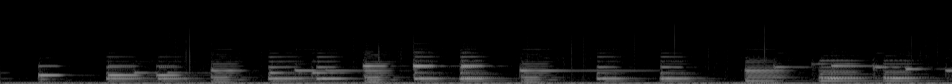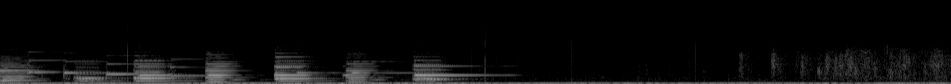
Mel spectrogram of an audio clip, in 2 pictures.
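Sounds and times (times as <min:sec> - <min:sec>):
piano played badly at an audition: 0:00.4 - 0:14.4.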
